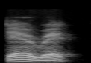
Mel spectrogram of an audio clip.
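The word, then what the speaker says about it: דֶּרֶךְ: The last syllable in derek is the syllable rek.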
